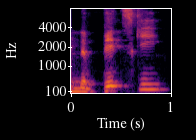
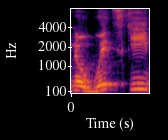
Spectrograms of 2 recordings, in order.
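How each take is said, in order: First: The middle consonant is a v sound. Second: The middle consonant is a w sound. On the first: This is how it is said in German. The speaker calls it right. "it's really Nowitzki" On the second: This is how it looks in writing. The speaker calls it wrong. "we see Nowitzki"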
